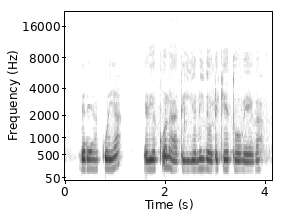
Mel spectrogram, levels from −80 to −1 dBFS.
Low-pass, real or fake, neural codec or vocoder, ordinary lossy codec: 19.8 kHz; real; none; none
